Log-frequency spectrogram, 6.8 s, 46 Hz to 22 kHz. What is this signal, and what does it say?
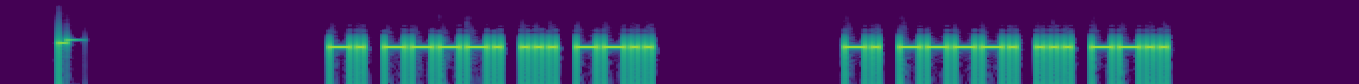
Morse code, heard as a keyed tone, about 34 wpm, 700 Hz. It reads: N9SZ N9SZ
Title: Easy Call Signs Repeated 2x - 35wpm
